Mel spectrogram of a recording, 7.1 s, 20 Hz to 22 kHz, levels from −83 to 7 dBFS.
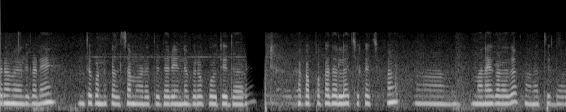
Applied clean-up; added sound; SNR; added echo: none; none; none; none.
